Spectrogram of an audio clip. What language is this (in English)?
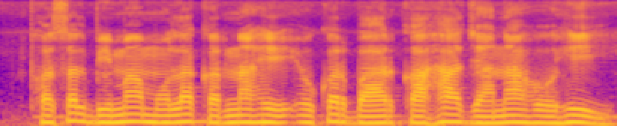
Chhattisgarhi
